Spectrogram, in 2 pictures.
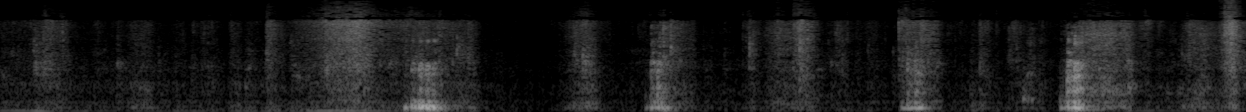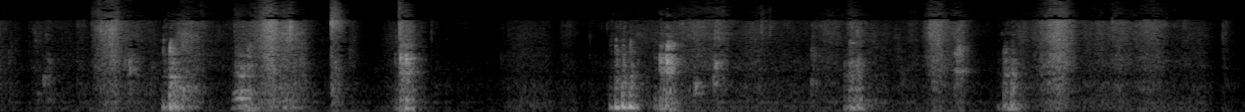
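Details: Pig grunting in a series of short, harsh, noisy bursts, several loud and rasping, separated by brief pauses over about twelve seconds.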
